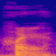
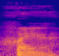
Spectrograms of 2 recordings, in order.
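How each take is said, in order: First: The word starts with a breathy HW sound. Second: The same.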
